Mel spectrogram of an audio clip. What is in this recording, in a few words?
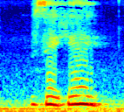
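"bzigui" black widow spider, San Lucas Quiaviní Zapotec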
